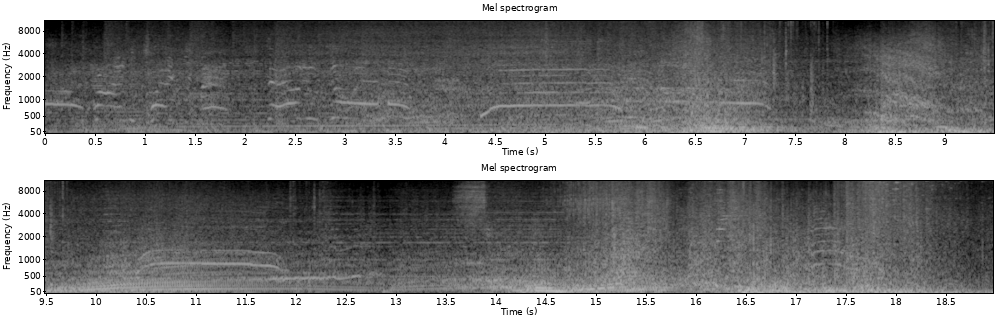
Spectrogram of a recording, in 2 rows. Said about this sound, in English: Culminates with Paul Walker and Tyree hitting a ramp, jumping, I would say, about 45 yards and landing into a yacht.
